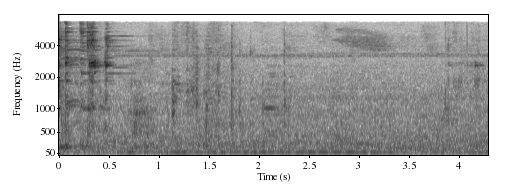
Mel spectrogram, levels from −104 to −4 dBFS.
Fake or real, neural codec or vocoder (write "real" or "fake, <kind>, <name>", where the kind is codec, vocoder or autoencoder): real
